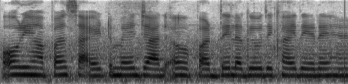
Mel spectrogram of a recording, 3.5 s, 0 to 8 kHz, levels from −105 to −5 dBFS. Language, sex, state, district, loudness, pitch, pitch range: Hindi, female, Uttar Pradesh, Jalaun, -14 LUFS, 215 Hz, 210-220 Hz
